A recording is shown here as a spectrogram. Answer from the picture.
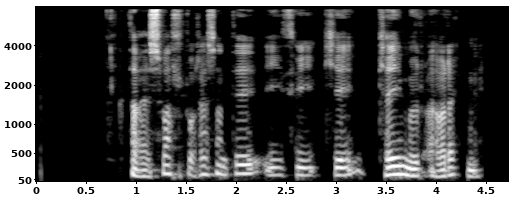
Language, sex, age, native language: Icelandic, male, 40-49, Icelandic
